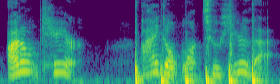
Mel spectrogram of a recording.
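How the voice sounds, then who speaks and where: A woman's voice: high voice, a little slow. A woman talking casually and off the cuff in an opinionated, emphatic rant, exasperated and casually sweary. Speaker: video diarist.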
